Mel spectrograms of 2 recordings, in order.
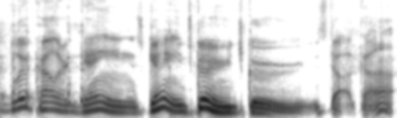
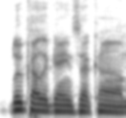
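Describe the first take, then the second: First: Slow, sinking echo on "gains dot com"; hammed-up sponsor echo. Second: Said in the usual way. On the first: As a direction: repeat "gains" stepping steadily lower, slowing right down. Hammed-up echoing sponsor read.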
